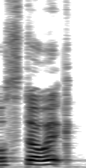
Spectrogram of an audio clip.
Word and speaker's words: stoic: Stoic. – Yeah. – I was gonna say stoatic again. – Stoatic. – Because right. – there's apparently a silent A in there in my brain.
